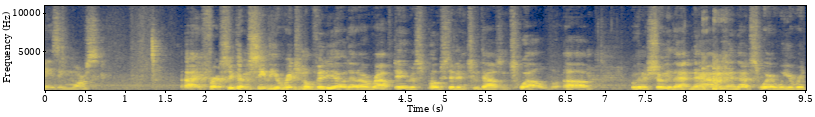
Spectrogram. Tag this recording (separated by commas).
Speech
